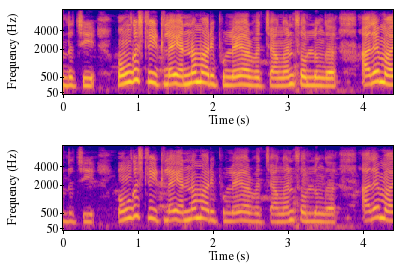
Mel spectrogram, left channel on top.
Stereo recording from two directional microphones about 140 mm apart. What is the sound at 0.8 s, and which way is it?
A child's voice, 35° left (ahead or behind).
